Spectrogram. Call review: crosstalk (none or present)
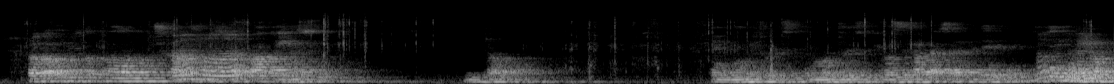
present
